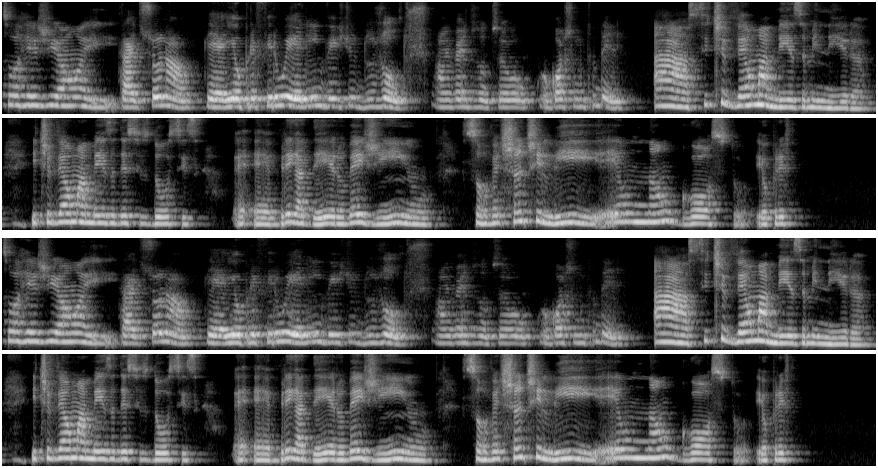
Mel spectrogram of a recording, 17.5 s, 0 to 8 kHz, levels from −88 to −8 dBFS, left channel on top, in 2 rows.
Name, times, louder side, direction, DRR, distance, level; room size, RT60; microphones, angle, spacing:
voice 1, 0.0-1.1 6.5-10.7 11.0-13.0 13.3-16.6, right 1 dB, 10° right, 0.5 m, -28 dB
voice 2, 1.2-6.2, left 2 dB, 50° left, 0.9 m, -29 dB
6.5 x 4.4 x 3.3 m
head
